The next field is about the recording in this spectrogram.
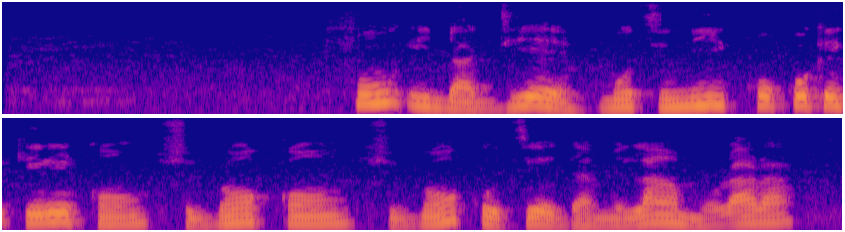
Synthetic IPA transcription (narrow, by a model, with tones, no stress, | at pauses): fũ˦i˦˨ɡ͡ba˨di˨˦ɛ˦˨mo˧ti˧nĩ˦ko˦ko˦ke˦ke˧ɾe˦˨kã˧ʃu˨ɡ͡bɔ̃˨˦kã˧ʃu˨ɡ͡bɔ̃˨˦ko˦˨ti˧ɛ˨da˨mĩ˨˦la˦˨mũ˨˦ɾa˦ɾa˦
